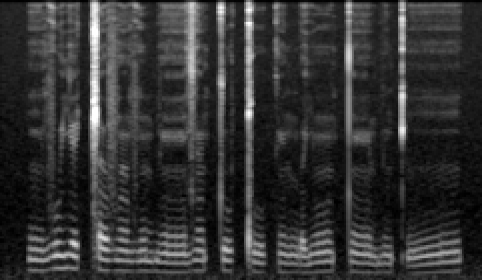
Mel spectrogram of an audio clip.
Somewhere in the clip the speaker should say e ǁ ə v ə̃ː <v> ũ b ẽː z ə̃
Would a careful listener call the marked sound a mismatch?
no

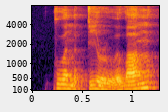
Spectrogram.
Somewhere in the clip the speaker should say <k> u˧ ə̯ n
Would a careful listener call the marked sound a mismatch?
no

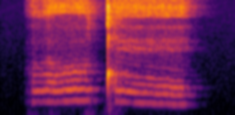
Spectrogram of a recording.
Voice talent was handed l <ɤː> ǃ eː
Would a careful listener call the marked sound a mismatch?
no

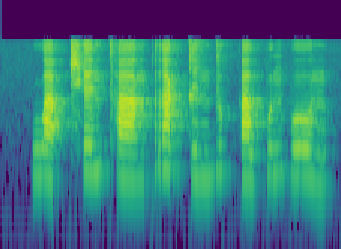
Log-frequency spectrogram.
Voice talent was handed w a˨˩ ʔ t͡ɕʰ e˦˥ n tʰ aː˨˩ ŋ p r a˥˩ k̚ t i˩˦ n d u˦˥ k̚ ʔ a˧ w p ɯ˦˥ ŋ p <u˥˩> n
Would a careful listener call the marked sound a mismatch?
yes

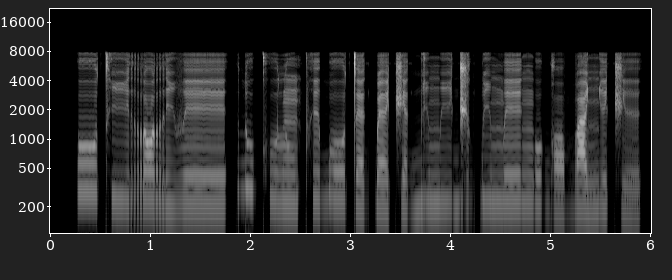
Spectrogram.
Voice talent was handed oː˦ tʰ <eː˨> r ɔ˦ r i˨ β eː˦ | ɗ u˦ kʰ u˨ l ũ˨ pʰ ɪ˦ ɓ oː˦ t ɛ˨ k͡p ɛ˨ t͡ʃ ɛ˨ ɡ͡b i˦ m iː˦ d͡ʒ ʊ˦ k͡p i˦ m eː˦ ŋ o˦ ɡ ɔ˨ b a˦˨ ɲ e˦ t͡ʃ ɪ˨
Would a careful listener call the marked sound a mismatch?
yes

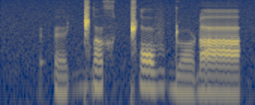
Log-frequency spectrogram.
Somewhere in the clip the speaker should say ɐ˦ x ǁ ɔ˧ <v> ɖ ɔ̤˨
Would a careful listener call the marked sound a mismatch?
no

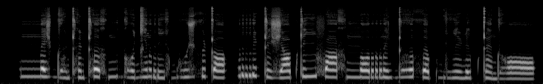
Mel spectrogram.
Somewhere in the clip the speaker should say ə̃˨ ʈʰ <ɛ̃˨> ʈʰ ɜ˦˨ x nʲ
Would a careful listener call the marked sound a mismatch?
no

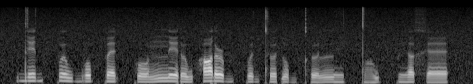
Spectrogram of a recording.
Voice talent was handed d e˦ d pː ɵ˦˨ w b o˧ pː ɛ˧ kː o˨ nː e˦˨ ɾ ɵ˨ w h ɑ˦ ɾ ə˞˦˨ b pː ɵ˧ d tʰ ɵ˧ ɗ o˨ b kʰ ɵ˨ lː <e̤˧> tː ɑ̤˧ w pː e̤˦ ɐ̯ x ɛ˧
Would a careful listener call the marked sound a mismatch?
no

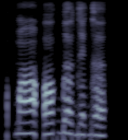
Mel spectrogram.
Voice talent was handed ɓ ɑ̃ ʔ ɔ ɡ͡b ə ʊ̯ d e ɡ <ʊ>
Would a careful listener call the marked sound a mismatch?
yes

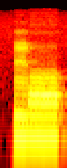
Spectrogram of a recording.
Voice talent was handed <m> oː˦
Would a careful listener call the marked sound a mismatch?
no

